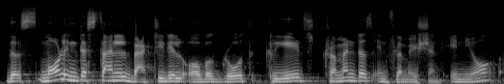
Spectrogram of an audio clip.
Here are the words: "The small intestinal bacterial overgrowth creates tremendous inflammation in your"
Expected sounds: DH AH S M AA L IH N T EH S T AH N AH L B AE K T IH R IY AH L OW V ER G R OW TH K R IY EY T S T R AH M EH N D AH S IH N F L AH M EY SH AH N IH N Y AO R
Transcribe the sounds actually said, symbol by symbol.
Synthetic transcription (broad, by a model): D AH S M AA L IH N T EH S T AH N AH L B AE K T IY R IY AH L OW V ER G R OW T K R IY EY T S T R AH M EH N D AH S IH N F L AH M EY SH AH N IH N Y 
